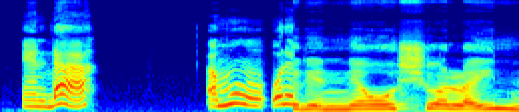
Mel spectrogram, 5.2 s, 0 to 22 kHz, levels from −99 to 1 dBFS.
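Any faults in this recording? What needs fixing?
Stereo read as mono from 2.91 s to 5.20 s: interleaved left and right samples are taken as one channel, so each frame becomes two consecutive samples. The speech plays at half speed and drops a full octave (12 semitones). To prevent it, read the file's channel count from its header and de-interleave stereo data before playback.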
